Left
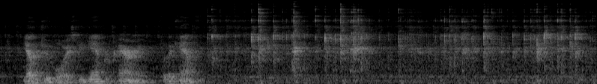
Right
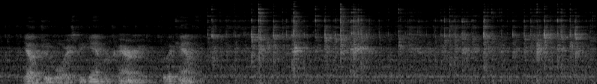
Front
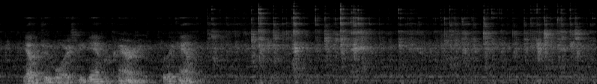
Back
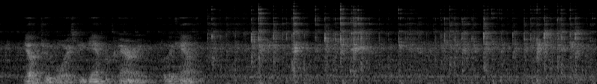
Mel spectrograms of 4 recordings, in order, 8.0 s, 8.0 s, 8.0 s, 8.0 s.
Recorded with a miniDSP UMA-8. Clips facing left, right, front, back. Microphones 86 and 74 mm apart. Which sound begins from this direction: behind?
Typing on a keyboard, at 2.8 s.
